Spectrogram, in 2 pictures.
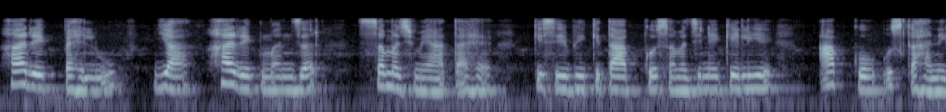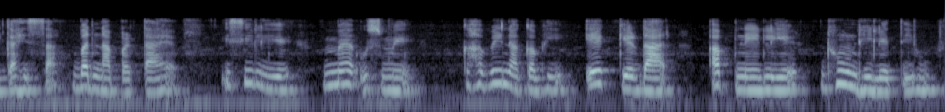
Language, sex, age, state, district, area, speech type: Hindi, female, 30-45, Uttar Pradesh, Sonbhadra, rural, spontaneous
